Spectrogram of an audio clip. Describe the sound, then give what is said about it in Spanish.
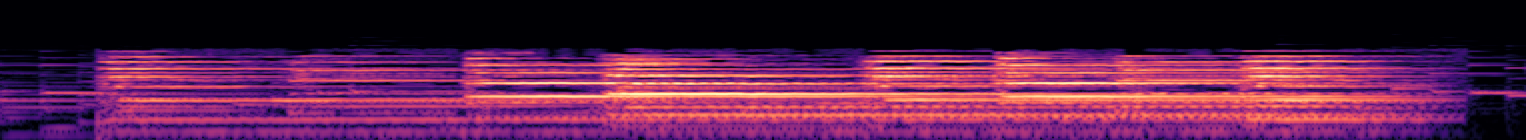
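The large clock tower bells of Big Ben strike the hour at nine o'clock at night, ringing out loudly in a slow sequence of deep, resonant tones that overlap and hum together before fading out, with no voices. “Asegura que el juego no ha terminado y es cuando hace sonar una campanilla a la vez que es la hora en punto y suena el mecanismo del gran Ben del reloj.”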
